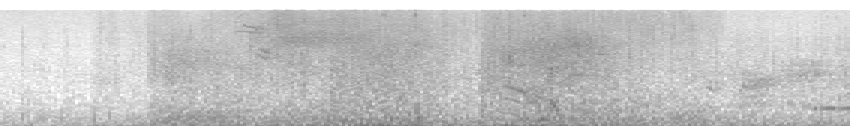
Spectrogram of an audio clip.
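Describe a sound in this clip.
Flames roar and hiss in a steady rush.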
